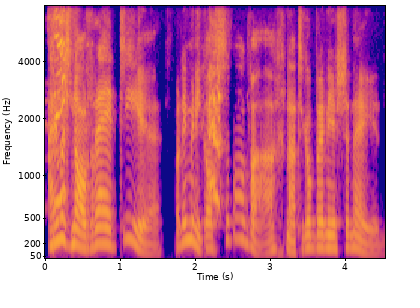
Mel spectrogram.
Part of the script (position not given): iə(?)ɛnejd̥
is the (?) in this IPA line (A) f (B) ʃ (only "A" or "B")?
B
